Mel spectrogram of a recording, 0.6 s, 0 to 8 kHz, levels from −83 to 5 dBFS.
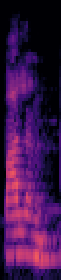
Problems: constant background noise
